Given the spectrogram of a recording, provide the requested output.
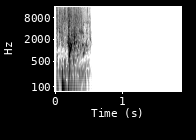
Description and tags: water splash 1
A small splash in the water of a pool.
Since the Sony IC Recorder only records in mono, I layered 3 separate splashes sounds(1 left, 1 right, 1 center) to achieve a fake stereo sound. Processed in FL Studio's Edision.
pool, small, sony-ic-recorder, splash, water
